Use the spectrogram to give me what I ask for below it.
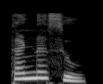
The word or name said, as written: ದಿನಸಿ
